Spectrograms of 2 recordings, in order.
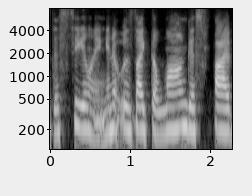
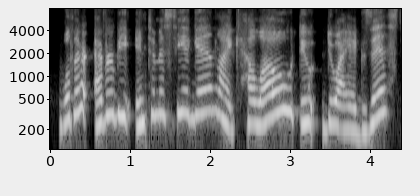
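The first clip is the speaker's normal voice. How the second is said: higher-pitched, lightly imitated pleading; mock plaintive; 5 semitones higher than usual. Neglected husband asking his wife about intimacy, mock plaintive. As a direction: imitate a neglected husband, starting high and easing down.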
